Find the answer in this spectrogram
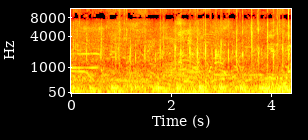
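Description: Crowd chatter with music playing: a few held notes that stop about half a second in, over a low, regular beat.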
